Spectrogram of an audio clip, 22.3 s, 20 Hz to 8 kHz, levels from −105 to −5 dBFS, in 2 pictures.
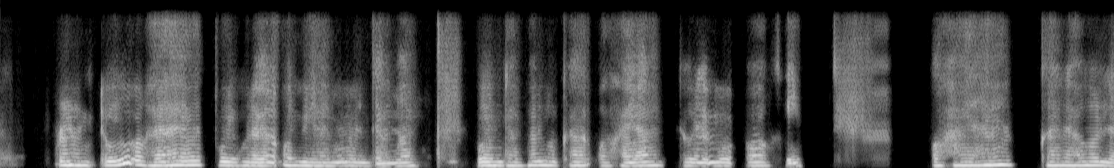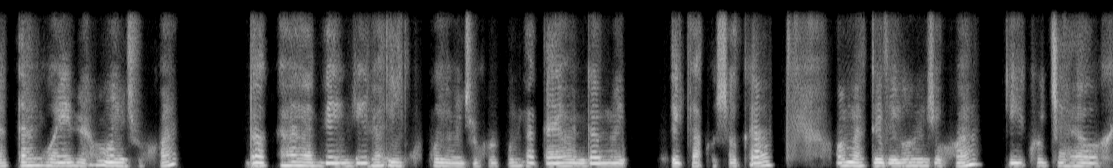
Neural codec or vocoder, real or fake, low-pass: codec, 16 kHz, 1 kbps, FreqCodec, smaller model; fake; 7.2 kHz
